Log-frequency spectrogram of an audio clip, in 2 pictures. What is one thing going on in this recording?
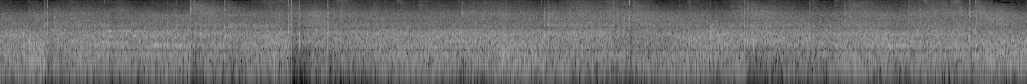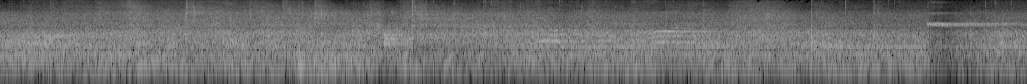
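Hockey sticks clack against a puck and the ice, echoing.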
